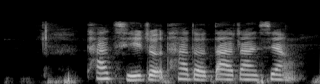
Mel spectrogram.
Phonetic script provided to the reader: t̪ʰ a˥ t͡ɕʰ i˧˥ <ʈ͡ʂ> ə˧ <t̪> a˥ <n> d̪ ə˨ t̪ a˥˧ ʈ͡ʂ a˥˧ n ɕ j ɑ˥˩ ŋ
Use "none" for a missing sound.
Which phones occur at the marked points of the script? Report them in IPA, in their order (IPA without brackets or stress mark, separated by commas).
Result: ʈ͡ʂ, t̪ʰ, none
